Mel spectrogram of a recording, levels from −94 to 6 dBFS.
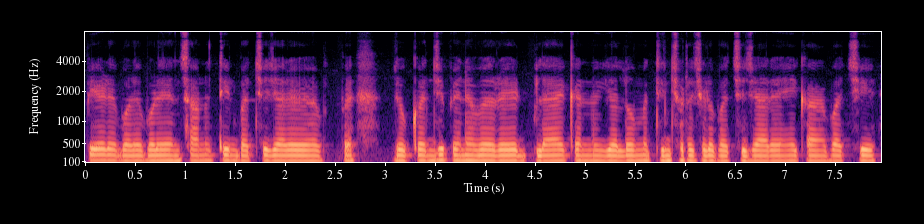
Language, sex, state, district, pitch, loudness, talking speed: Hindi, male, Uttarakhand, Tehri Garhwal, 120 Hz, -13 LUFS, 210 wpm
